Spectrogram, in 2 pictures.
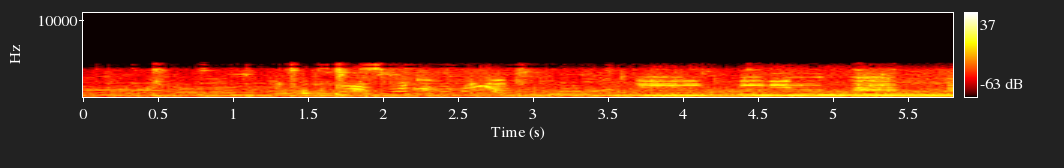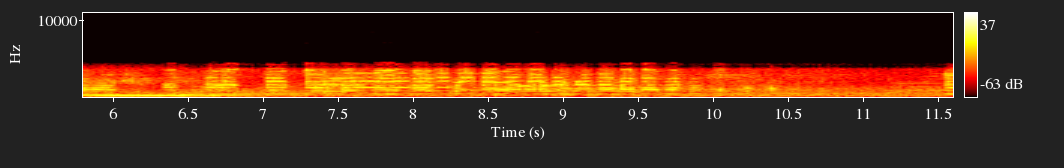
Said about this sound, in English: Find the candy truck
